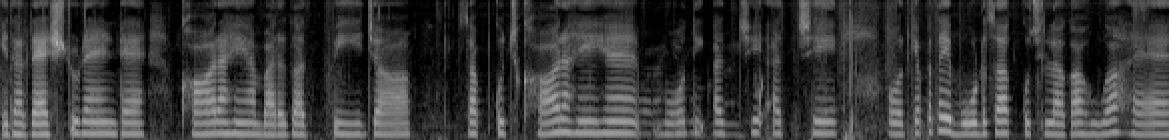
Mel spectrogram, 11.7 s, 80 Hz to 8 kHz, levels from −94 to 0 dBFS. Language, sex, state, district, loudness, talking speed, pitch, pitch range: Hindi, female, Uttar Pradesh, Jyotiba Phule Nagar, -39 LUFS, 130 wpm, 230 Hz, 220-240 Hz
